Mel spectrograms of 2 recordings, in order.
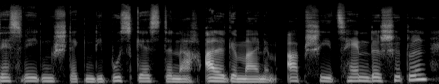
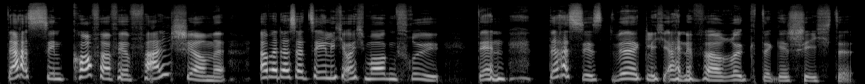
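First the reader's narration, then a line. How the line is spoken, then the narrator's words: Laughing. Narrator (German): lacht Wanda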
